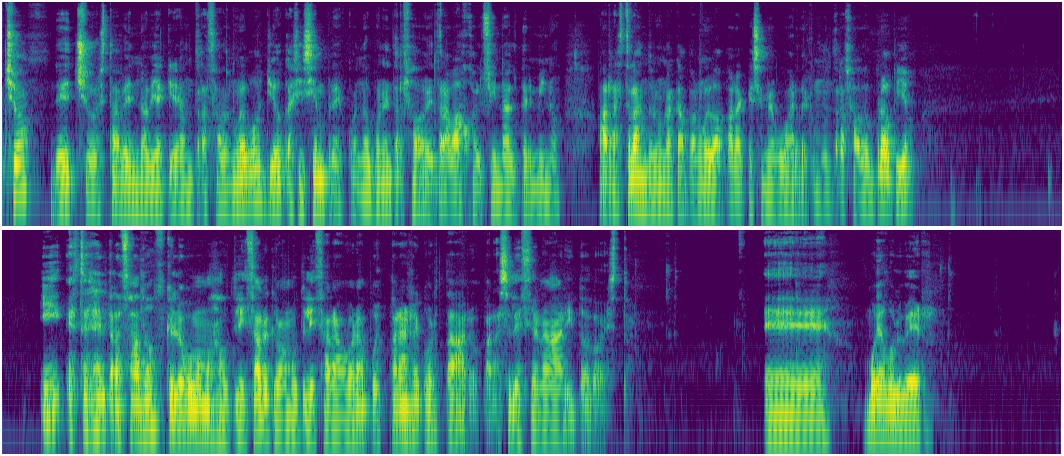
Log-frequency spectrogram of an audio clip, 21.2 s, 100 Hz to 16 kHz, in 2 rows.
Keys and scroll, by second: 17.2 super+Tab, 19.3 super+Tab.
